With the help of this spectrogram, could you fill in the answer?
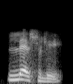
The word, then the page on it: leisurely: Indian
